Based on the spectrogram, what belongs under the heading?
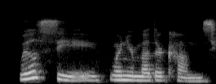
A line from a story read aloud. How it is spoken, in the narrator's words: he would say kindly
